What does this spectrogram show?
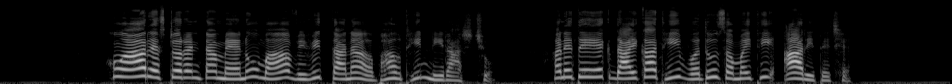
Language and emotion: Gujarati, disgusted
